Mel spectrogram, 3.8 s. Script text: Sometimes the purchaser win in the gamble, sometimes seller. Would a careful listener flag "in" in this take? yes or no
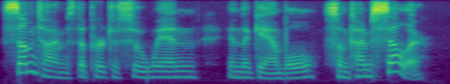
no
